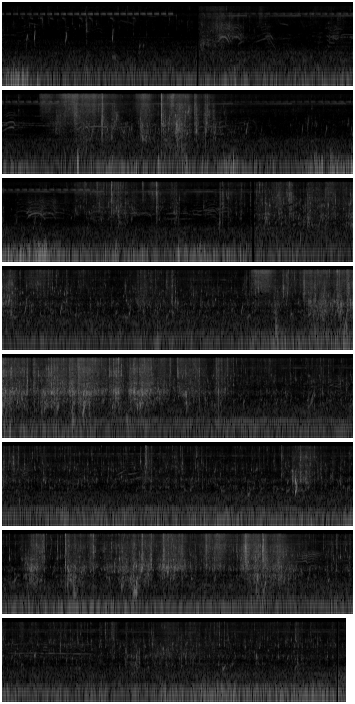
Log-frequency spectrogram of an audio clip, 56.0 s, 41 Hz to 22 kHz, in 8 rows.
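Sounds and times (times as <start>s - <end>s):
hands splashing in muddy water: 7.8s - 12.0s, 15.4s - 34.4s, 40.7s - 49.1s.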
